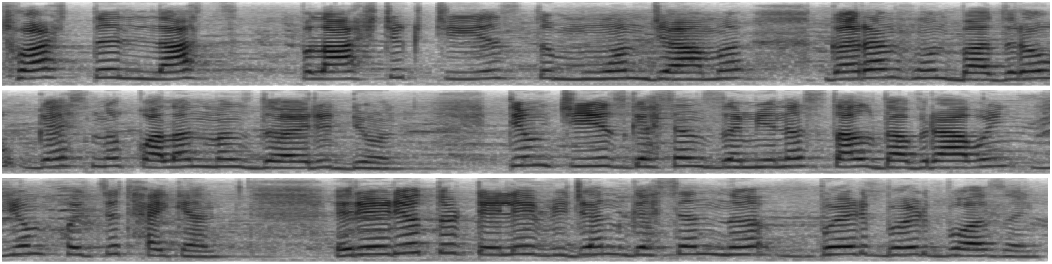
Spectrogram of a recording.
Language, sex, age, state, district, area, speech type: Kashmiri, female, 18-30, Jammu and Kashmir, Kulgam, rural, spontaneous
